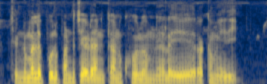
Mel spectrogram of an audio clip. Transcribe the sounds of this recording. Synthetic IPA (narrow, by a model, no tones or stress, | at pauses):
t͡ʃeɳɖumɐlːepːuːlupɐɳɖɐt͡ʃɛːjɐɽaːnikiɐnukʰɔːlɐmnɛːlɐjeːɾʔɐkɐme̞ːd̪i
